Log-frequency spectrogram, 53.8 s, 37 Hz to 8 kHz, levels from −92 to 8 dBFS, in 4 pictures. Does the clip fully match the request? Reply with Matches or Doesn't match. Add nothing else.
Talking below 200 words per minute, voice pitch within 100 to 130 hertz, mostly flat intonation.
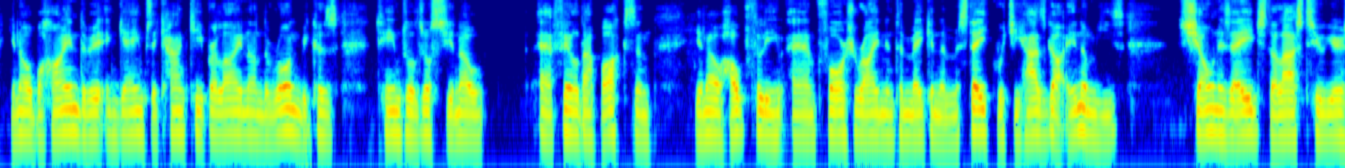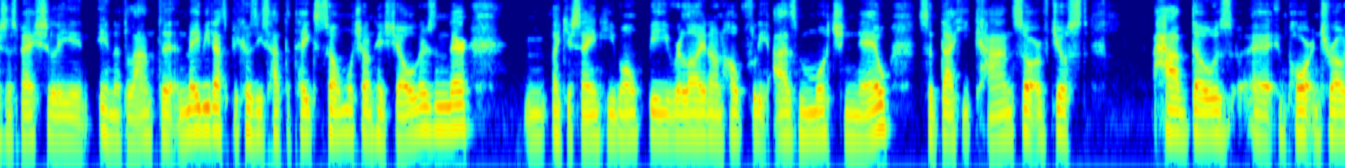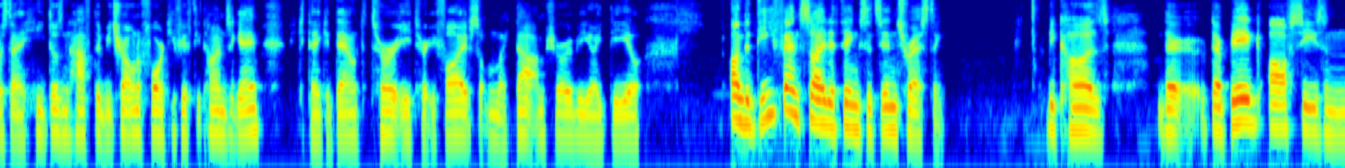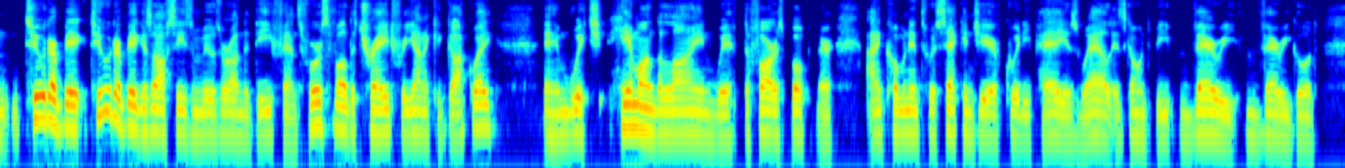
Doesn't match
